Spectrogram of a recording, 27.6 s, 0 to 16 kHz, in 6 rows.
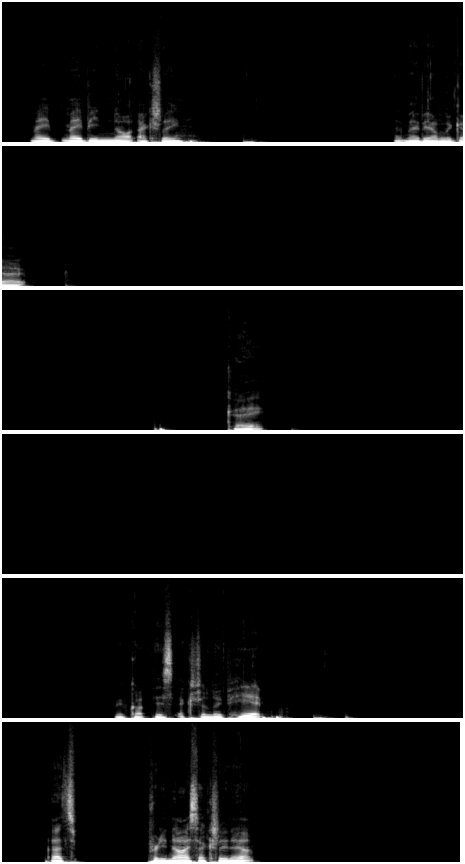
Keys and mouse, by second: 2.8 ctrl+x, 3.6 middle click, 4.1 Tab, 4.5 middle click, 6.0 Tab, 6.4 middle click, 7.3 shift+middle drag, 7.8 middle click, 8.8-9.1 middle drag, 10.1-10.4 shift+middle drag, 10.6-12.8 middle drag, 13.2-13.6 shift+middle drag, 14.5-15.0 shift+middle drag, 15.2 middle click, 18.6 middle click, 19.0-19.8 middle drag, 20.6 alt+click, 21.7 ctrl+x, 22.6 shift+middle drag, 23.1-24.4 middle drag, 25.1 middle click, 26.4 shift+middle drag, 27.0-27.5 shift+middle drag.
